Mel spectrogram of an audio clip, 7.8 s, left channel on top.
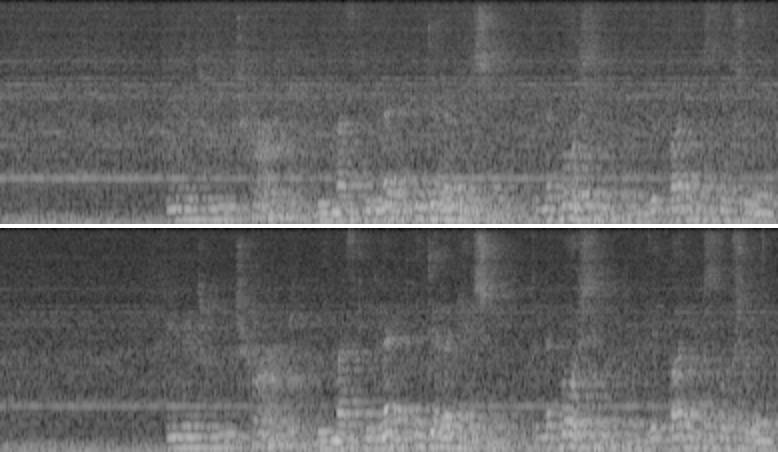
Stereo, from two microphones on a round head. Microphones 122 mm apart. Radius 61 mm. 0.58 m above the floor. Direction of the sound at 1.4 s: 20° left (ahead or behind).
